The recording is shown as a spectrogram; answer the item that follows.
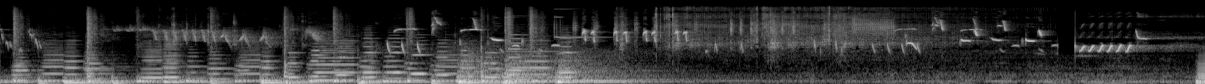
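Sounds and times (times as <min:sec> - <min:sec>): birds chirping: 0:00.0 - 0:12.0
light hiss: 0:06.5 - 0:10.4.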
